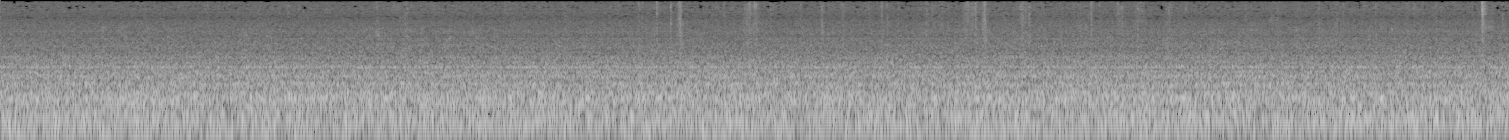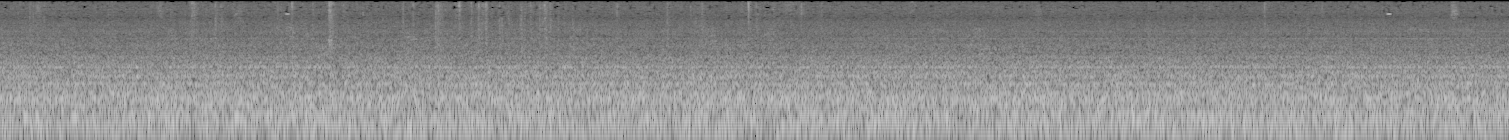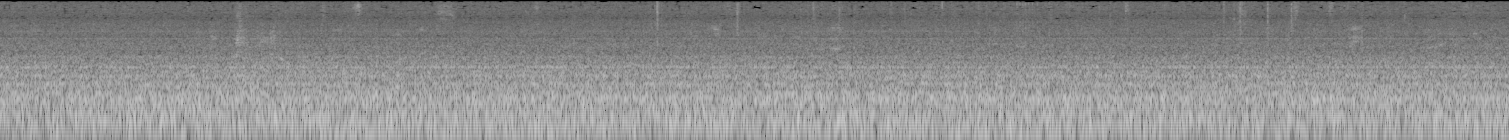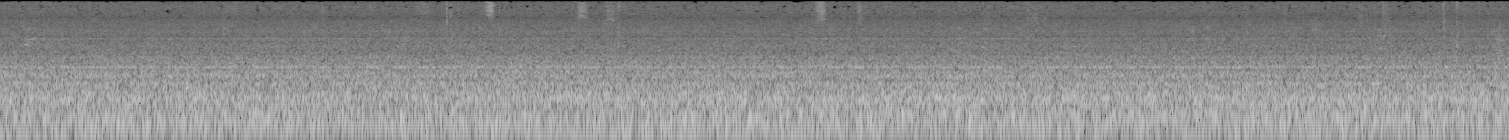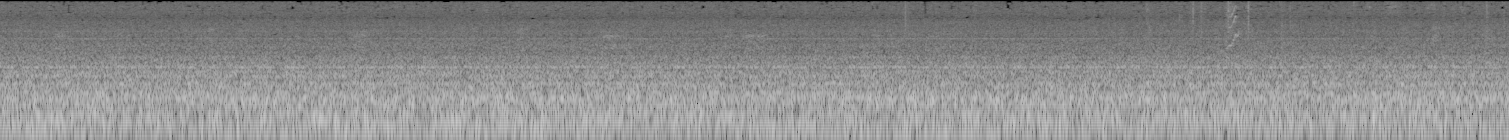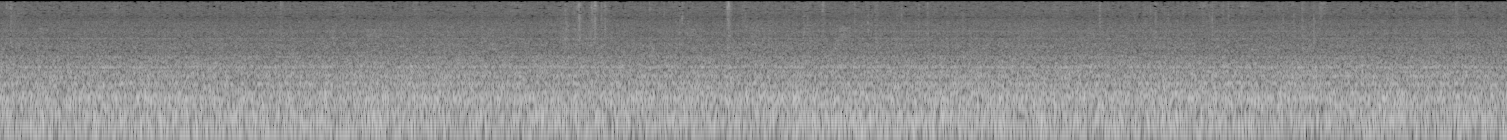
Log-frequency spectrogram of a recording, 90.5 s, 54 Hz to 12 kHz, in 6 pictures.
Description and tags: Airplane atmos
Recorded in an airplane over the Atlantic. Recorded on a ZOOM H4n
aircraft, airplane, cabin-noise, flight, jet, jet-engine, midair, plane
